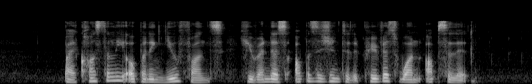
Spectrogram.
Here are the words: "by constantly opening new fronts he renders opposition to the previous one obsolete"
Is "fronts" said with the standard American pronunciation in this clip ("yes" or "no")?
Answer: yes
